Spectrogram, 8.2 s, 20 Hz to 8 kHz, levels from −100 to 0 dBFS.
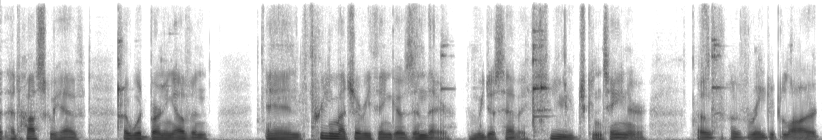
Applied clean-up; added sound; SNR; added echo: neural diffusion model UNIVERSE++.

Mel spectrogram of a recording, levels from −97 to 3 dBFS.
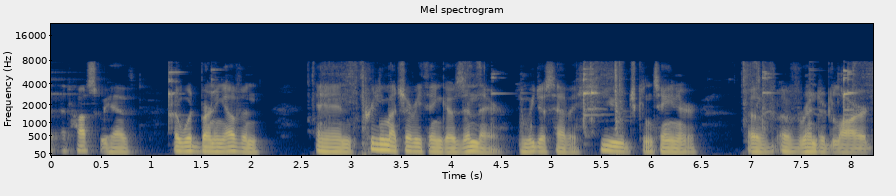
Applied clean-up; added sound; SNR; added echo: classical method log-MMSE.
